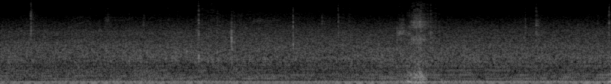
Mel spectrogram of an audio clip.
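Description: Steady low hum with a few faint clicks, and one short rising-and-falling sound about five and a half seconds in.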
